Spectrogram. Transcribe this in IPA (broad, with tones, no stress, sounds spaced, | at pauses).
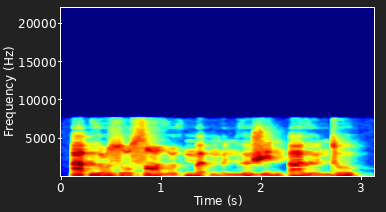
a˦ ʔ ð o˦ zˤ ʉ˦ sˤ a˦˨ ðˤ ʉ˨ θ m ɐ˦˨ ʔ ŋ ɵ˨ n ð ɵ˦˨ ʒ e˦ n ʔ a˦ ð ɵ˨ n d o˦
